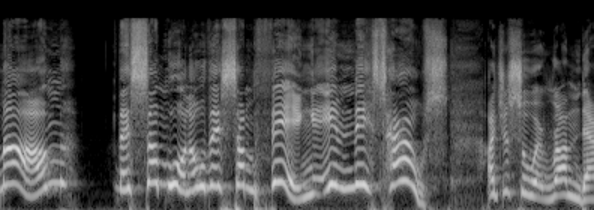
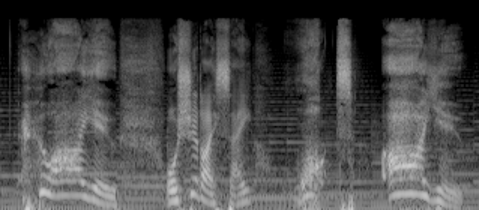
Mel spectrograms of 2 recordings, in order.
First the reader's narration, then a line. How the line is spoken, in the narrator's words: hissed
